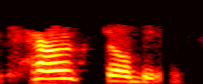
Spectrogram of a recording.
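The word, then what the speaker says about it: pterostilbene: And then another one is taro still bean. And it actually starts with a P, but you don't really pronounce it. So taro still bean.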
